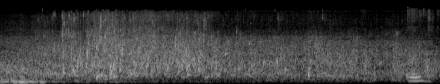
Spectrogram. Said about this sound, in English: The waves come and wash the pebbles out. I mean, they completely clear this so there's bare rock underneath. And then the next day, the waves will bring a big pile of rocks here.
